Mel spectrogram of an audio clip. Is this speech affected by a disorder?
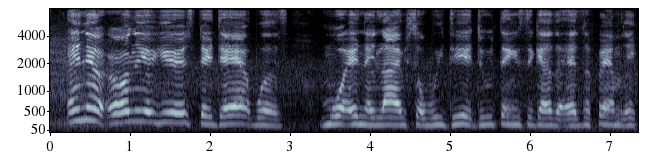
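Yes: ALS.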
